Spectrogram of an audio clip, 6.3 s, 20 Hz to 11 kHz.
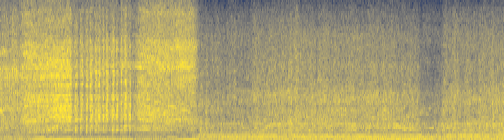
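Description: Off-road 4x4's engine revving up and falling back, then running steadily with small changes in engine speed, as while crawling over rough ground.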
